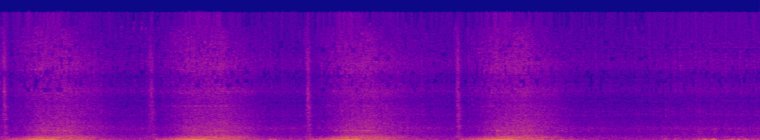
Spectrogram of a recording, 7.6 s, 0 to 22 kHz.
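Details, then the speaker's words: 2006 Mazda 3 2.0L, driving normally in gear: engine surges in and out about every 1.5 s with a sharp pop as each pull eases, plus rattling; heat shields ruled out, bad engine mount suspected, before mount replacement. "You can hear the rattling and the popping noises as you're just driving normally. I have already confirmed that that there's no loose heat shields or anything like that."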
